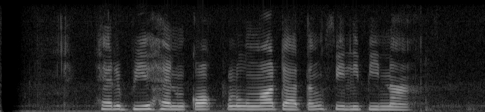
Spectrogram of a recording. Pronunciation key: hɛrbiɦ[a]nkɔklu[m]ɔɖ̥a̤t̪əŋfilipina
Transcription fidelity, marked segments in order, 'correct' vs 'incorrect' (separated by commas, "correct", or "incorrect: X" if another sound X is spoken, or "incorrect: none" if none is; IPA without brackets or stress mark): incorrect: ɛ, incorrect: ŋ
